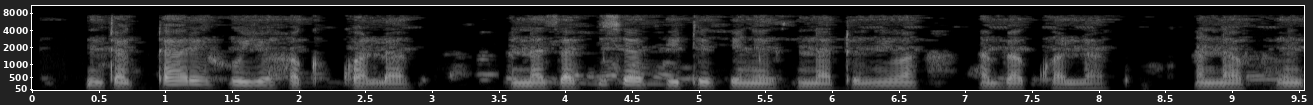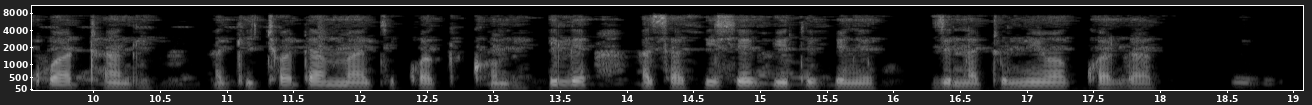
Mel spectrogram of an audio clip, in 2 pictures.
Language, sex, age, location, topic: Swahili, male, 25-35, Nakuru, health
